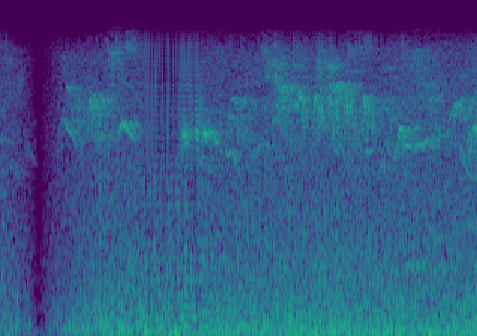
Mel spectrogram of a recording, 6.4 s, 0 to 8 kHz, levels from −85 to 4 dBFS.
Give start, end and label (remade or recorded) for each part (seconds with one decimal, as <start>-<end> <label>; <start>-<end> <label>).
0.0-1.9 recorded; 1.9-2.7 remade; 2.7-6.4 recorded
